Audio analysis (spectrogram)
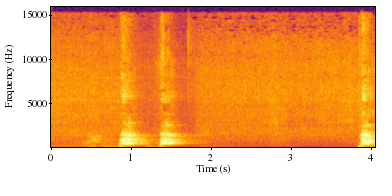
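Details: Bulldog Oliver confronting a Roomba, giving a quick pair of sharp barks, a pause, then a single bark, with a faint mechanical hum throughout.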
